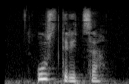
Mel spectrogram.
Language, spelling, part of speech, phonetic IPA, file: Russian, устрица, noun, [ˈustrʲɪt͡sə], Ru-устрица.ogg
- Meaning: oyster (mollusk)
